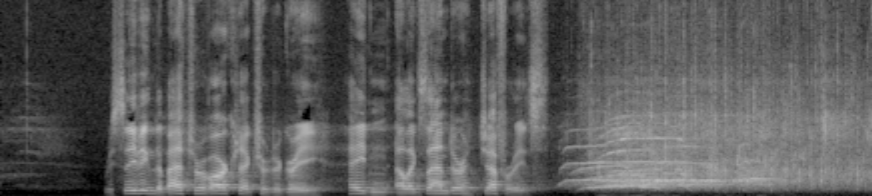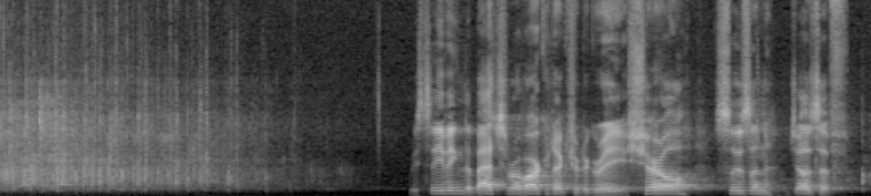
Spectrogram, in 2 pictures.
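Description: A man reads out names calmly through a microphone in a large echoing hall.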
